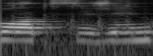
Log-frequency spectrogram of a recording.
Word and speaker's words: oxigênio: escritas com x mas qual que é o som do oxigênio quando eu pronuncio é o som do CS o CS Então vou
